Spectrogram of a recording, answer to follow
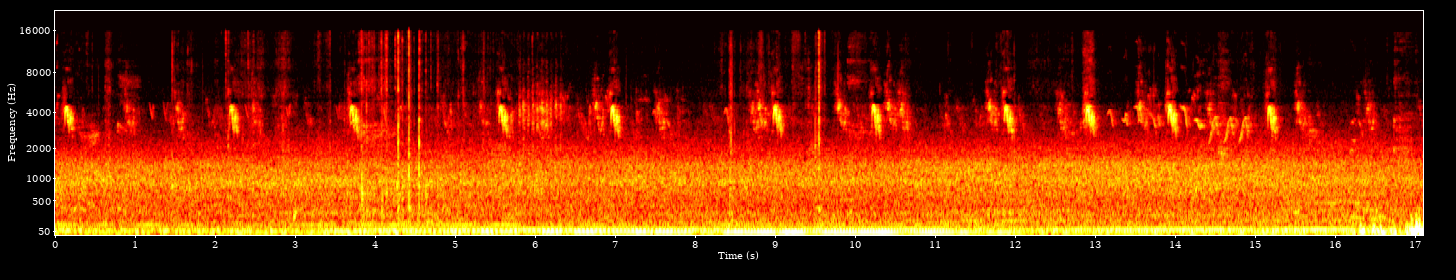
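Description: A small bird chirping over and over, short high falling chirps about once a second, over a steady low background rumble.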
